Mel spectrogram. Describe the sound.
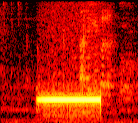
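A telephone ringing tone on an outgoing call: a single steady mid-pitched beep lasting about a second, heard alone over faint line hiss.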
